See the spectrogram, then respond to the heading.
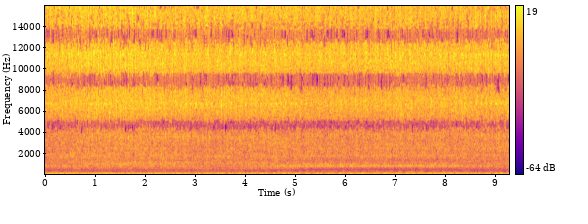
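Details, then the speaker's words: HEMI V8 at idle, hood open, after many parts replaced and exhaust leak ruled out: light, fairly regular tick about twice a second over a steady idle; ticking persists, source not pinned down, cause suspected, not confirmed. "I'll show you that even with all the parts that I've thrown at it, the ticking is still very much there."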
